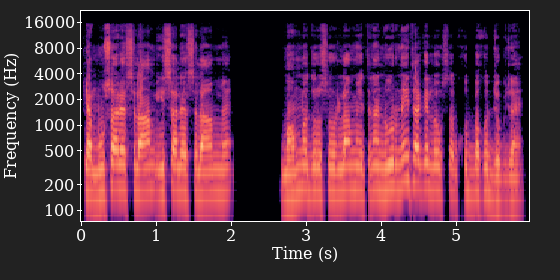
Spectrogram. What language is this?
Urdu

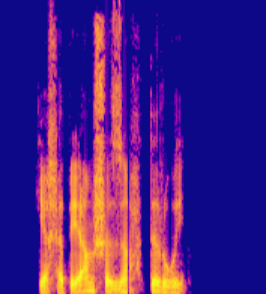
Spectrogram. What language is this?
Abkhazian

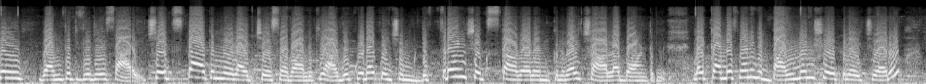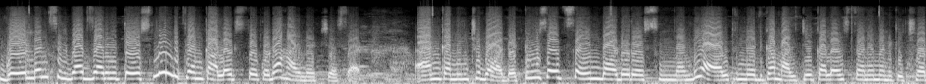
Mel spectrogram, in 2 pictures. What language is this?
Telugu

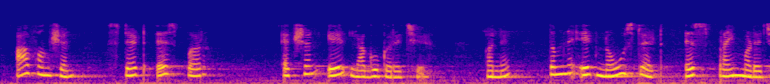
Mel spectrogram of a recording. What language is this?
Gujarati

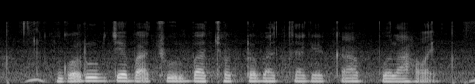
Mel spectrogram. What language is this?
Bangla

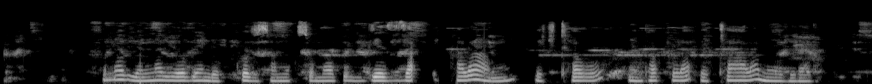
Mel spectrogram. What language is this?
Ganda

